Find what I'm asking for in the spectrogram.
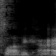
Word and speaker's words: Slavica: So because I grew up in Australia, and you know, Australians have a really hard time with pronouncing foreign names, as I'm sure you know. – Yes. – With your background as well. So I was always Slavica, and you know, I have no problem with that.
